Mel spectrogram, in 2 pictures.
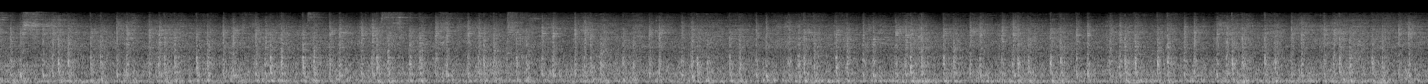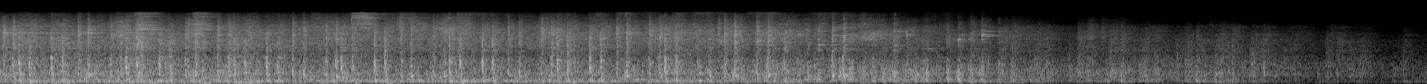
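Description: Container wagons of a freight train rolling past at close range: a steady wheel-on-rail rumble with clacks of the wheels over rail joints. The sound fades away over the last few seconds as the end of the train passes.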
